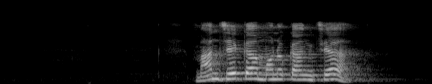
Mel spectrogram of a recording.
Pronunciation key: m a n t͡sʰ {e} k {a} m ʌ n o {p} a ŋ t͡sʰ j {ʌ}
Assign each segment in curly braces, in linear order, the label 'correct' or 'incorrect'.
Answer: correct, correct, incorrect, incorrect

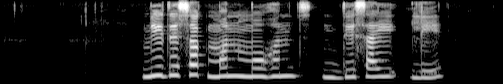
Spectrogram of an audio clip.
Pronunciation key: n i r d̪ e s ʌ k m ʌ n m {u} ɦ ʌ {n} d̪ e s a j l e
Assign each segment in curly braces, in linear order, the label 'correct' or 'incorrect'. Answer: incorrect, correct

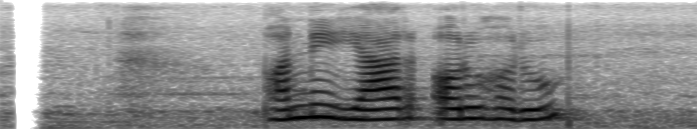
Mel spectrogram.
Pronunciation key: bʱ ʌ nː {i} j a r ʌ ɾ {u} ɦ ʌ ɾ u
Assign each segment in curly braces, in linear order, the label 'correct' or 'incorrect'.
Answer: incorrect, correct

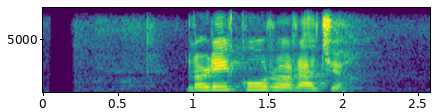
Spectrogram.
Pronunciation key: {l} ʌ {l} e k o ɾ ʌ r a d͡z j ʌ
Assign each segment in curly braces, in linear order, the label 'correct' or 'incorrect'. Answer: correct, incorrect

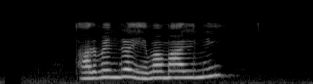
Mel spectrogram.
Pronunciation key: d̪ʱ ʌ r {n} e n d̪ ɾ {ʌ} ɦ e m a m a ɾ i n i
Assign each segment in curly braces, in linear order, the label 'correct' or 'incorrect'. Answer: incorrect, correct

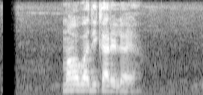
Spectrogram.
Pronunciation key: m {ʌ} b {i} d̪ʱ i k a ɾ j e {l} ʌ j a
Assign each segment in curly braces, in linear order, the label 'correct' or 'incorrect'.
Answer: incorrect, incorrect, correct

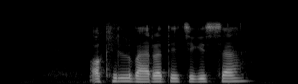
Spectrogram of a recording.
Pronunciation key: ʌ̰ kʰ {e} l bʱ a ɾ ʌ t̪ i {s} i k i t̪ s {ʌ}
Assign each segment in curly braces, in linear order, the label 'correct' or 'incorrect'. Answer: incorrect, incorrect, incorrect

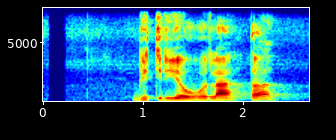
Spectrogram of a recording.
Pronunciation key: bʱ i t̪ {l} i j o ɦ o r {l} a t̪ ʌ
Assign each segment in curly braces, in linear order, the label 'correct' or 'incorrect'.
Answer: incorrect, correct

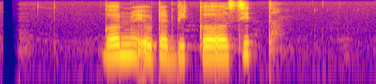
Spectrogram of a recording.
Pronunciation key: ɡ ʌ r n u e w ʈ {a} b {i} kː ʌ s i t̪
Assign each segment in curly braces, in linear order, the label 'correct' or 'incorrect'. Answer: correct, correct

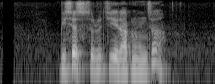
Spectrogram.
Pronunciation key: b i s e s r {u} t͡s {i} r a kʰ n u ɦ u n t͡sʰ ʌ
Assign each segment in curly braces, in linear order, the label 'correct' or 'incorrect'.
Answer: correct, correct

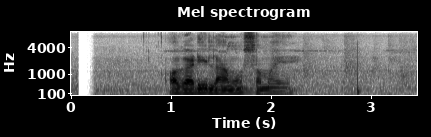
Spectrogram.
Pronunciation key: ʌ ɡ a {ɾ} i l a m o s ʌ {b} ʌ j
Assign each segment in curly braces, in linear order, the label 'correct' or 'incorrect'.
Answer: incorrect, incorrect

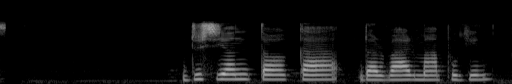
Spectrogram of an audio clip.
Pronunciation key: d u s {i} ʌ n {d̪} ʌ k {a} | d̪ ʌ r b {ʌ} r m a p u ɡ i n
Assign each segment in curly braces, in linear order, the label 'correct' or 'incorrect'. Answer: incorrect, incorrect, correct, incorrect

